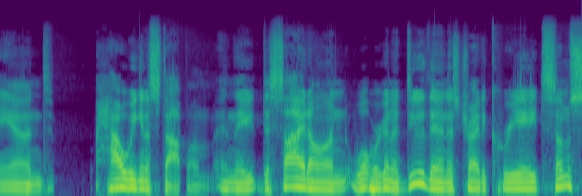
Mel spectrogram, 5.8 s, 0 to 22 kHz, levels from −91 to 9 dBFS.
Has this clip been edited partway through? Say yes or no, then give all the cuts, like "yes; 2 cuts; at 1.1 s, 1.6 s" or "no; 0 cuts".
no; 0 cuts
